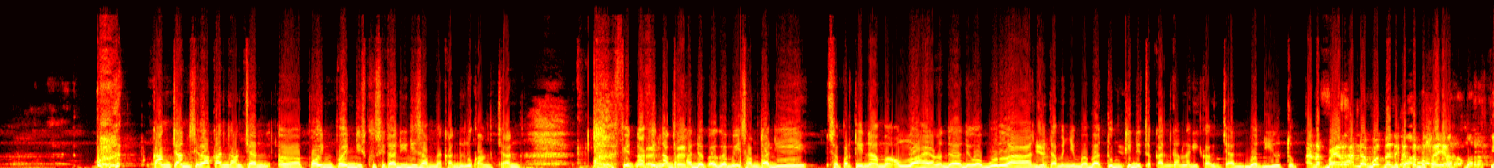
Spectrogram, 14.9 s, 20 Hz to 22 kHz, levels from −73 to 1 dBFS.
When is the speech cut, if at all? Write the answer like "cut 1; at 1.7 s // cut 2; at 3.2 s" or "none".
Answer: cut 1; at 13.5 s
